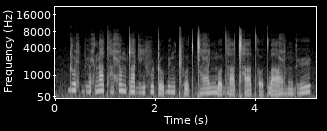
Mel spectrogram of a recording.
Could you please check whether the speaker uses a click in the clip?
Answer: yes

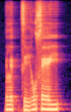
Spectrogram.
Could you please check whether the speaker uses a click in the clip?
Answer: no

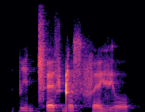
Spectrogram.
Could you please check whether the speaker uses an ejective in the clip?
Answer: yes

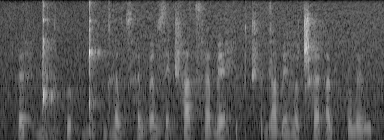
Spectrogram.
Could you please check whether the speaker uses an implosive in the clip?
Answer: yes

